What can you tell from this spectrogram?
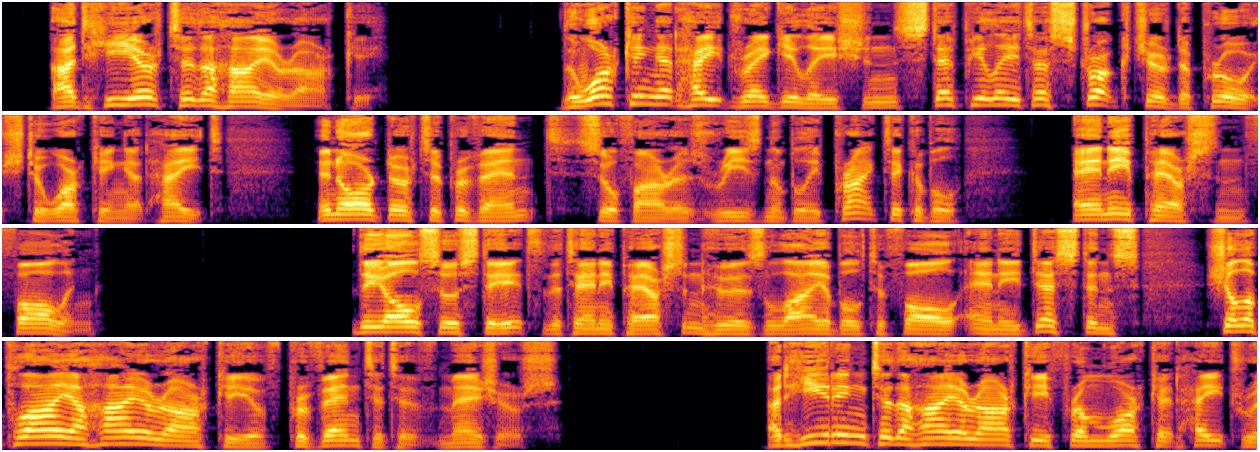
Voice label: male scottish voice over talent narrative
